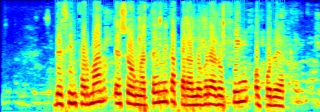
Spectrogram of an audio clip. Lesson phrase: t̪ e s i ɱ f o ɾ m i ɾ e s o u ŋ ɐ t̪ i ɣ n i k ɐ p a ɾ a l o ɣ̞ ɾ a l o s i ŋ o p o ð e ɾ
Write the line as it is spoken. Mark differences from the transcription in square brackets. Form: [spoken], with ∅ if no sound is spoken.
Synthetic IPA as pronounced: [d̪] e s i ɱ f o ɾ m [a] ɾ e s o u ŋ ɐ t̪ [ɛ] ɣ n i k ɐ p a ɾ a l o ɣ̞ ɾ a [ɾ] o [f] i ŋ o p o ð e ɾ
